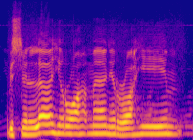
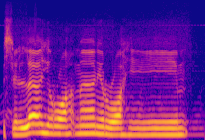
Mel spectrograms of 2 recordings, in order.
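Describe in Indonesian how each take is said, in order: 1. Vokal terakhir ditahan selama dua ketukan. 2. Vokal terakhir ditahan selama empat ketukan. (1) "Ini dua semuanya" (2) "Atau ambil empat"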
